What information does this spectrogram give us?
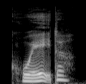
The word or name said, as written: kroat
